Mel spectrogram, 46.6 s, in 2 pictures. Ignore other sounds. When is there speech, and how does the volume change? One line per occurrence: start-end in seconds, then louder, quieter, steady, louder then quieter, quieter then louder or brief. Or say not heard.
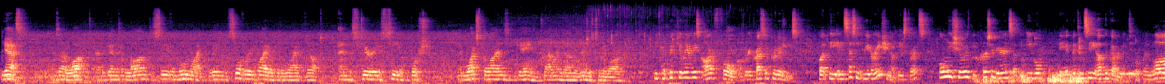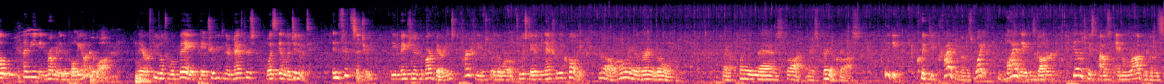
0.0-46.5 steady.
